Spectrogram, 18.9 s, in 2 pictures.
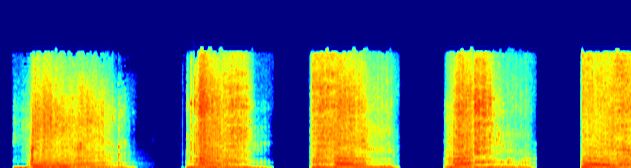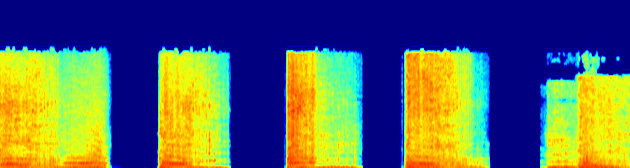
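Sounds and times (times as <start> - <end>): big cat roars: 0.2 - 2.2, 2.8 - 6.0, 6.7 - 8.1, 8.7 - 11.2, 11.8 - 13.0, 13.8 - 14.9, 15.5 - 16.8, 17.6 - 18.9.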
